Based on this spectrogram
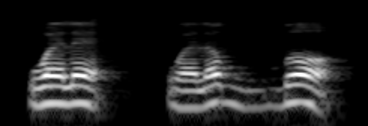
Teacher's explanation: ولا، مفخمش اللام عشان بعدها حرف مفخم، لا لازم أرقق اللام كويس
